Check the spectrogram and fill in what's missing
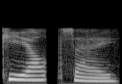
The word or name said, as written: Kielce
